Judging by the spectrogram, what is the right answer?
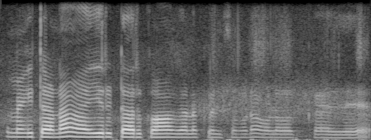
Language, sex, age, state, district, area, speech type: Tamil, female, 30-45, Tamil Nadu, Dharmapuri, rural, spontaneous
